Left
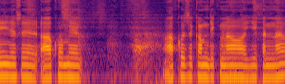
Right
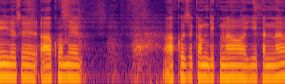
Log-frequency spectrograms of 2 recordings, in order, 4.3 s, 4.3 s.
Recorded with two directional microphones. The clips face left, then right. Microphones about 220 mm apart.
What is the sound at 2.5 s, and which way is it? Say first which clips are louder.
Speech: right 4 dB; 35° right (ahead or behind).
